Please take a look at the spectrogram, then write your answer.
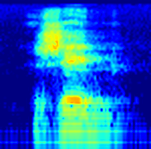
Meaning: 1. honey, in particular virgin honey 2. a cloth of chamois leather or a substitute, used for cleaning or sewn inside cycling shorts for comfort
- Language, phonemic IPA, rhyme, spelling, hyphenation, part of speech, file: Dutch, /zeːm/, -eːm, zeem, zeem, noun, Nl-zeem.ogg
